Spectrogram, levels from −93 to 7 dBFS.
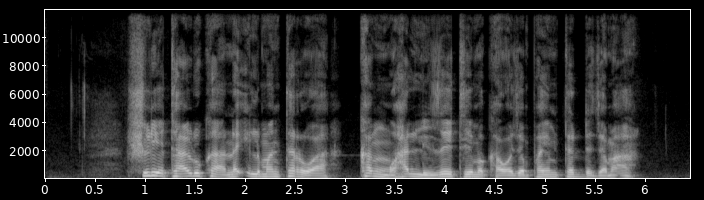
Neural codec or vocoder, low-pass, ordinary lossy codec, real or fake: none; none; none; real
